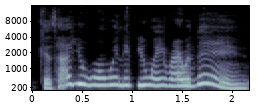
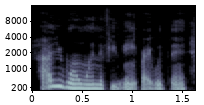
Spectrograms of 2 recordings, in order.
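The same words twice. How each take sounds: First: Much higher and louder, proclaimed; belted catchphrase. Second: Said in the usual way. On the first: Shown as a demonstration. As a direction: shout the motto like it's stuck in your head. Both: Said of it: "that lives in my head rent free".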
